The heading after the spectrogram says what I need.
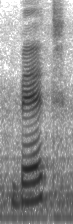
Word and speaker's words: bet: we have a vet bet is with a dot that is without a dot bet sounds like be banana that sounds like V Victor let's practice writing bit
